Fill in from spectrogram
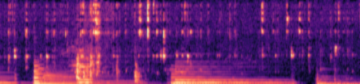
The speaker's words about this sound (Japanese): コーヒーを入れてますいい音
